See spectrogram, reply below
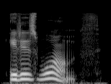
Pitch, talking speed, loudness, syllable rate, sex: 230 Hz, 160 wpm, -17 LUFS, 3.5 syllables/s, female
